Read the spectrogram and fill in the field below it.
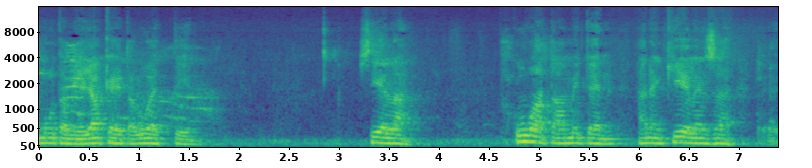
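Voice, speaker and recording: A man preaching a solemn Good Friday sermon, measured with pauses and the odd hesitant filler. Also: medium pitch, dark tone, a little hiss or hum. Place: church. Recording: echoey church with faint ambience.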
